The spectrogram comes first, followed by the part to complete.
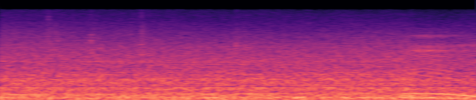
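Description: A train passing on the railway line, a steady noise with a low, wavering hum.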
